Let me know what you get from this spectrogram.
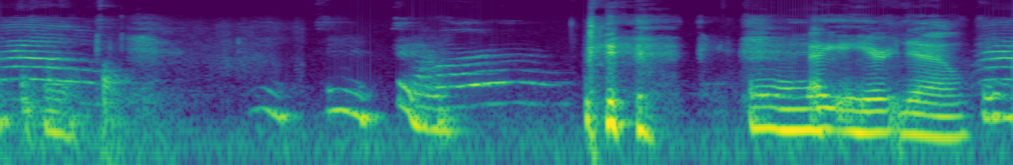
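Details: Vocal Bengal cat meowing repeatedly indoors: short chirping mews followed by a long, loud, whining meow that holds steady and then bends down, with human voices in between.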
